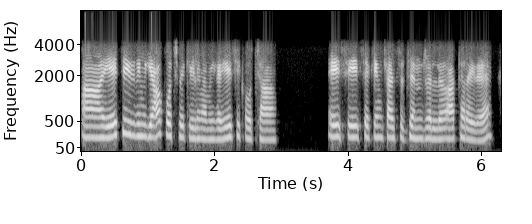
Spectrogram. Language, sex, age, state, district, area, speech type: Kannada, female, 30-45, Karnataka, Hassan, urban, conversation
